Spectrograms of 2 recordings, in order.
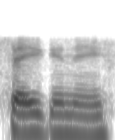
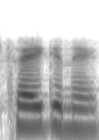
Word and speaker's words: Saguenay: You said Saguenay correctly compared to me. You got it. You know how to say it. Saguenay, not Saguenay. I know.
